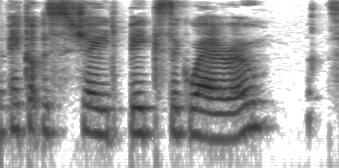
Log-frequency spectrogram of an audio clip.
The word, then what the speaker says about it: Saguaro: Louise cut crease brushes, and I'm going to pick up the shade Big Saguaro, that's how you say it, and I'm going to start by using this dry.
